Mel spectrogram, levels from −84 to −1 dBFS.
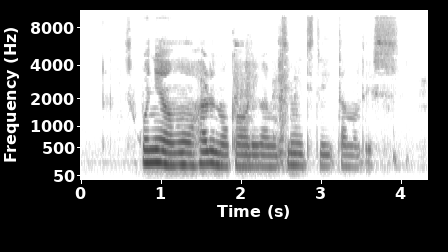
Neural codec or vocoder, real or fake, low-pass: none; real; 9.9 kHz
